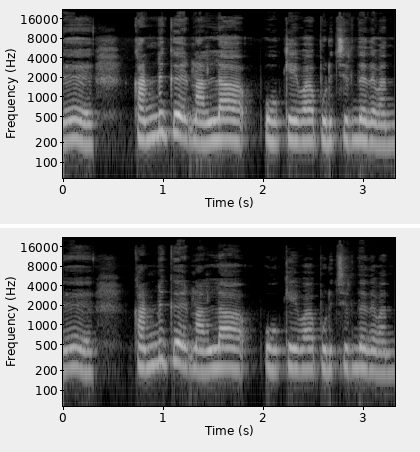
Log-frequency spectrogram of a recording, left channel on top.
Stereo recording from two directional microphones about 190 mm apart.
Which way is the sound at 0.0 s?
10° left (ahead or behind).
